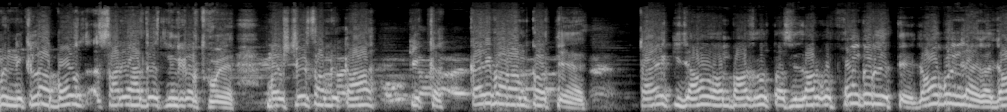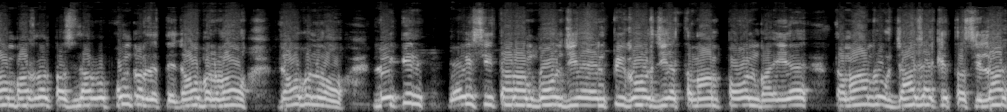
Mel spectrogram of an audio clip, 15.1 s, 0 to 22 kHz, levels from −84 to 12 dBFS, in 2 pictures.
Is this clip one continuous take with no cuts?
yes; 0 cuts

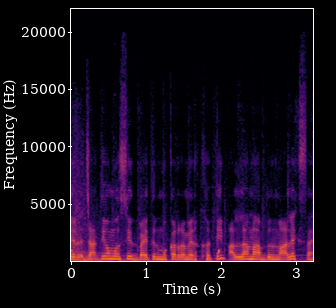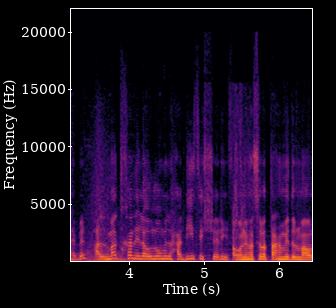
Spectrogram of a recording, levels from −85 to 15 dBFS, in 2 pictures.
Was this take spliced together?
yes; 3 cuts; at 2.1 s, 3.4 s, 5.4 s

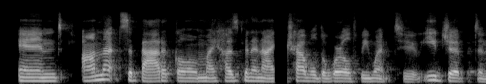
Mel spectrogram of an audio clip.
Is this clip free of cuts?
no; 1 cut; at 2.9 s

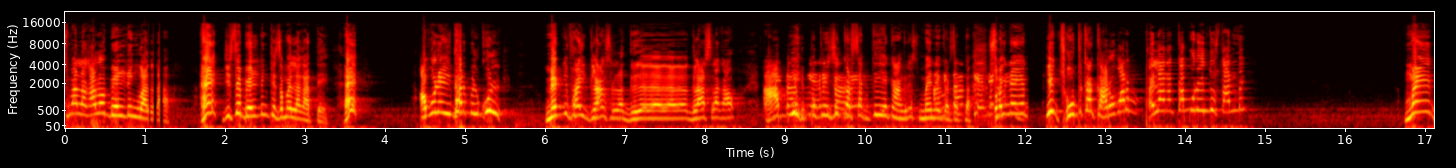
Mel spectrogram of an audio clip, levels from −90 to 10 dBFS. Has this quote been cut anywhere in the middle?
yes; 2 cuts; at 12.1 s, 15.6 s

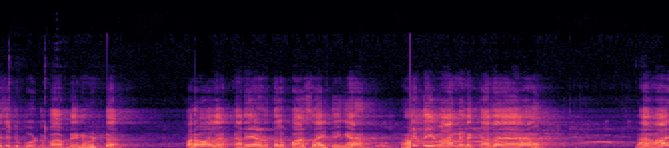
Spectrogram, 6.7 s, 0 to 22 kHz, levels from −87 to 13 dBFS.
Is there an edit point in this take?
yes; 1 cut; at 4.1 s

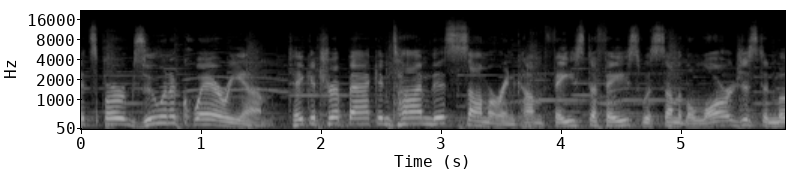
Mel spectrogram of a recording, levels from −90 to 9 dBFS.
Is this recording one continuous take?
yes; 0 cuts

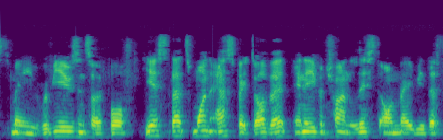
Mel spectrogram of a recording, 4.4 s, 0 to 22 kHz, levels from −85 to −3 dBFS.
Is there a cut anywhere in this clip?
no; 0 cuts

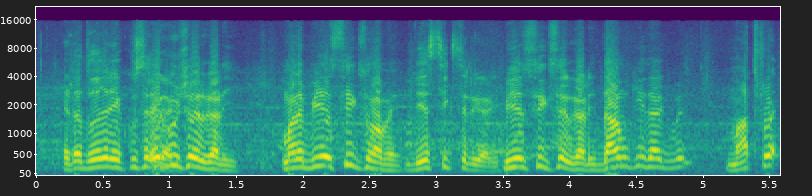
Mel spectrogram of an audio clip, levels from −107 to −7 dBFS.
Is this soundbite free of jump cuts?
yes; 0 cuts

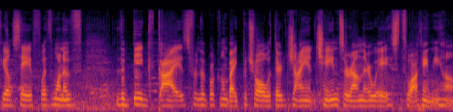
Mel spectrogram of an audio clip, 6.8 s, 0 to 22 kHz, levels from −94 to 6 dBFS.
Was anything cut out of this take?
no; 0 cuts

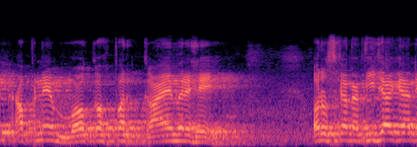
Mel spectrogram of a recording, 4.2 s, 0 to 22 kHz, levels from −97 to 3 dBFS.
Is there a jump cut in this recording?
no; 0 cuts

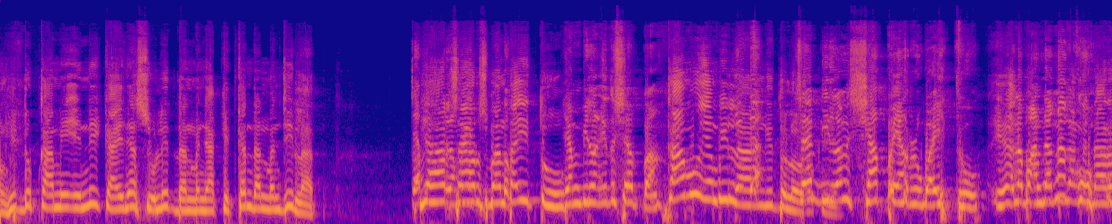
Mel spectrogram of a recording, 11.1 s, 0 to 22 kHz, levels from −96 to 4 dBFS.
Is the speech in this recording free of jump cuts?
yes; 0 cuts

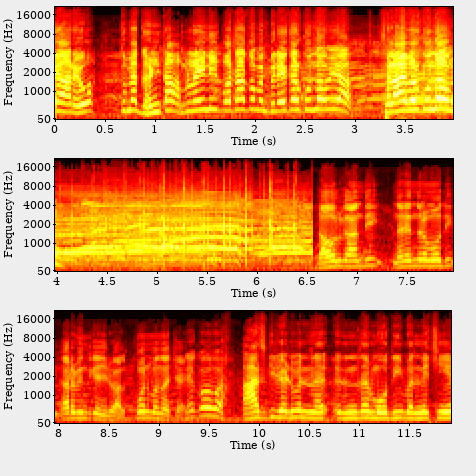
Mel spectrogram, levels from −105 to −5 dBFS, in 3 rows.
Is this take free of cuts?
no; 2 cuts; at 6.5 s, 9.7 s

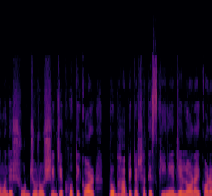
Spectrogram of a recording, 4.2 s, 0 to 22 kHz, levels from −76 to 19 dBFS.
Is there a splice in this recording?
no; 0 cuts

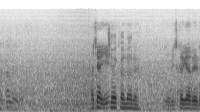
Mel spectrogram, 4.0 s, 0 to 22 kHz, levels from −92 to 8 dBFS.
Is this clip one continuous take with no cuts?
no; 1 cut; at 2.1 s

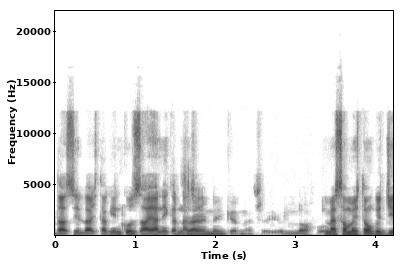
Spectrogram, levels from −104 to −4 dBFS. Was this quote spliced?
no; 0 cuts

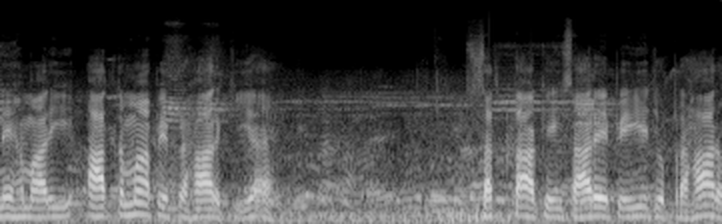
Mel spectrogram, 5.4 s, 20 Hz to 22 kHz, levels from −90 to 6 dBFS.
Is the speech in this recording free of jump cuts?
yes; 0 cuts

